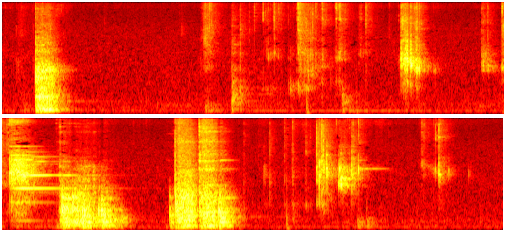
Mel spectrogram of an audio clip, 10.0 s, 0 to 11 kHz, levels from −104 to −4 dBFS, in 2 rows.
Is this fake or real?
real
